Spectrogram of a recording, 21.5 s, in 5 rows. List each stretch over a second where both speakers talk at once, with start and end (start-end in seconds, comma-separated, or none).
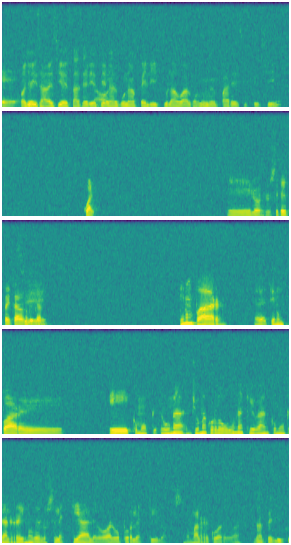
none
